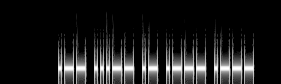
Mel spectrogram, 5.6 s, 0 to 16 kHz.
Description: Morse code, heard as a keyed tone, about 20 wpm, 700 Hz. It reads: W3AJJ
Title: USA Call Signs 20wpm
